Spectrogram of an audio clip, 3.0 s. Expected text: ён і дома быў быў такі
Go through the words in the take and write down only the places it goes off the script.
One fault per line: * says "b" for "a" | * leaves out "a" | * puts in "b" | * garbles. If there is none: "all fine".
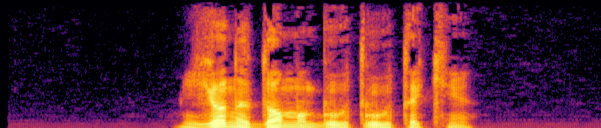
all fine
